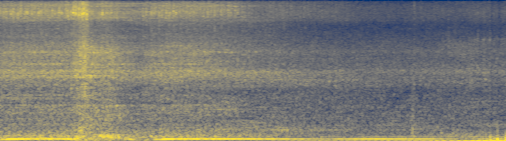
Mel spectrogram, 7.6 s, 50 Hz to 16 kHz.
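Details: Jaguar XJ-S V12 HE, off the road almost 20 years: a low idle drone and a rev blip, running ragged and uneven, with a misfire mostly on B bank. Plug leads are confirmed seated; the owner suspects an injector, distributor, coil or amplifier.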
